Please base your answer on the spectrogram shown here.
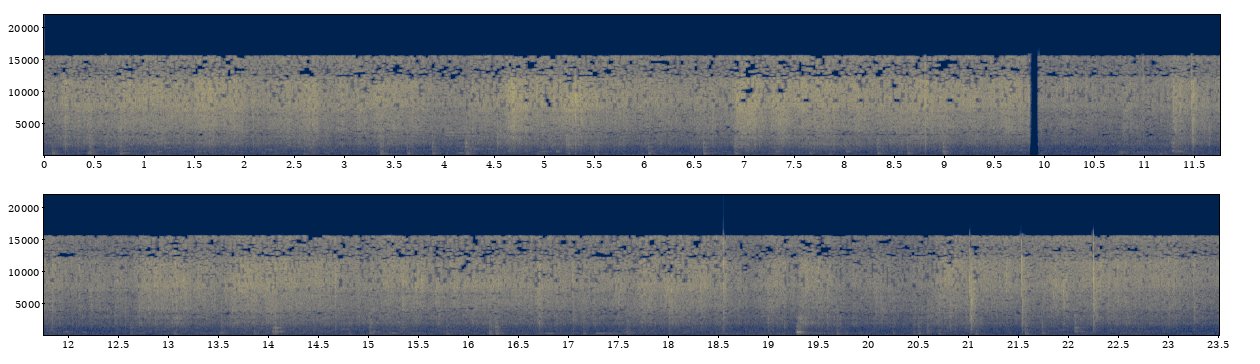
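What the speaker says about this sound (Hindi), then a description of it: "प्याज को थोड़ा सा भूंज लेंगे।" Onion and capsicum sautéing in a pan for a masala paneer pulao, a continuous close sizzle with occasional stirring scrapes over the whole stretch, no voices.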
